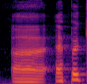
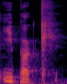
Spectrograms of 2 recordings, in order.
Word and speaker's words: epoch: Epic and Epoch, they're both valid pronunciations for Epic.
